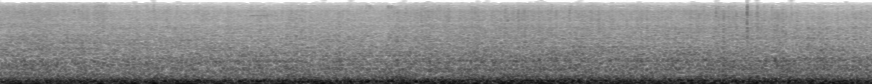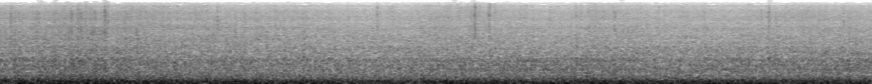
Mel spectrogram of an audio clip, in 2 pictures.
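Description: Mahindra Bolero Neo's diesel engine and tyres making a steady low rumble while driving along the road.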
